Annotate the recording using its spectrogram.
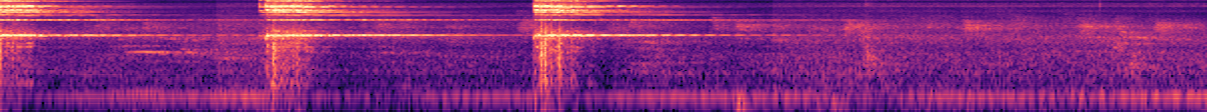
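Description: Altar bell rung three times, each ring about two and a half seconds apart and fading out before the next: the signal at the elevation of the chalice after the consecration at Mass.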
